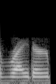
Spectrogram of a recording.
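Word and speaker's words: Rueter: Well, I say it writer, but you can say it however you'd like.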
